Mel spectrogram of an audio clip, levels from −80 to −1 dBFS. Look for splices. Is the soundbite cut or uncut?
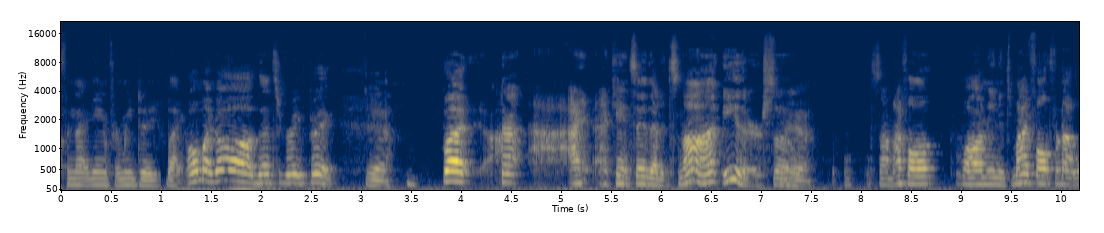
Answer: cut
